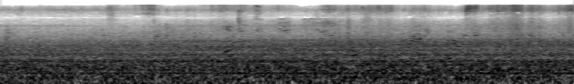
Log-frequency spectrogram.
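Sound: airplane cabin noise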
